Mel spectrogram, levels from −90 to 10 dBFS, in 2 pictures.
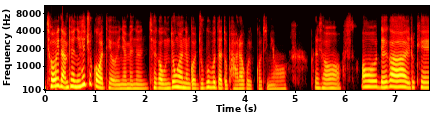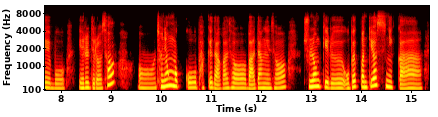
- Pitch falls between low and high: Yes, medium, 180 Hz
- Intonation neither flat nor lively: Yes, average, 4.3 semitones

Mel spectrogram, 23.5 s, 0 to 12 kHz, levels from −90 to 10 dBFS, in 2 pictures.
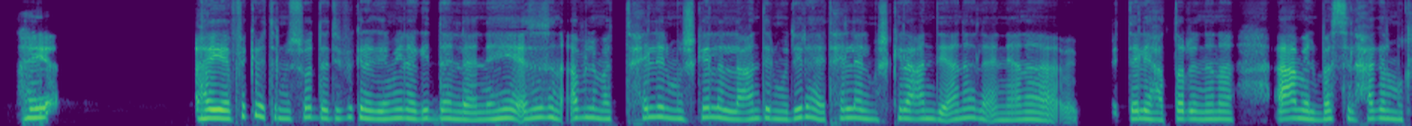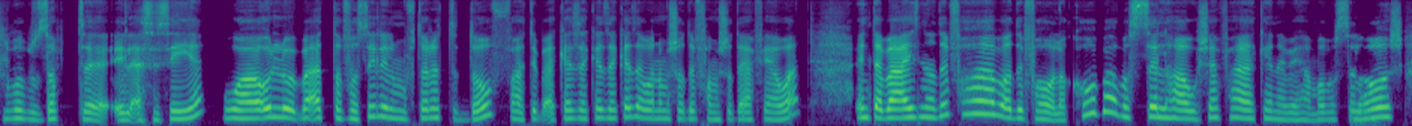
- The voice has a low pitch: No, high, 220 Hz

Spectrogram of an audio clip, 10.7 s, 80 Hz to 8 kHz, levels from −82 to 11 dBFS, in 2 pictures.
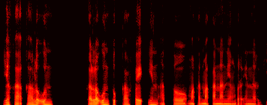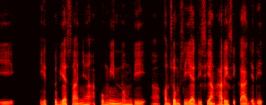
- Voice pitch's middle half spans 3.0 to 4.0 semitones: Yes, average, 3.6 semitones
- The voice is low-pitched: Yes, low, 110 Hz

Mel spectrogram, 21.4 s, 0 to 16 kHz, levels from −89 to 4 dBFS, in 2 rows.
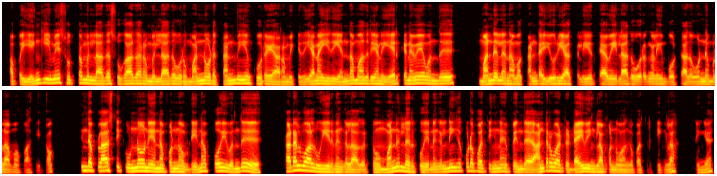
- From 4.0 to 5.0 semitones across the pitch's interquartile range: No, average, 3.4 semitones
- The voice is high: No, low, 125 Hz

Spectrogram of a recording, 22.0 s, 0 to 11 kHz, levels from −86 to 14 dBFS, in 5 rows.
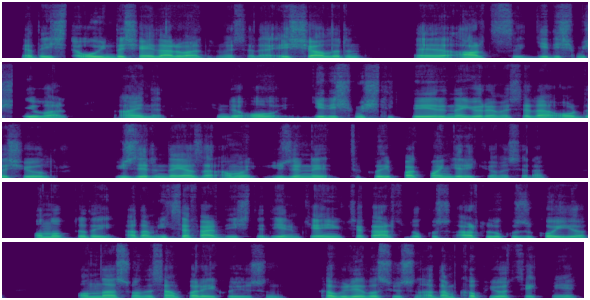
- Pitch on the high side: No, low, 115 Hz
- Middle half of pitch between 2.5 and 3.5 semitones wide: Yes, average, 3.2 semitones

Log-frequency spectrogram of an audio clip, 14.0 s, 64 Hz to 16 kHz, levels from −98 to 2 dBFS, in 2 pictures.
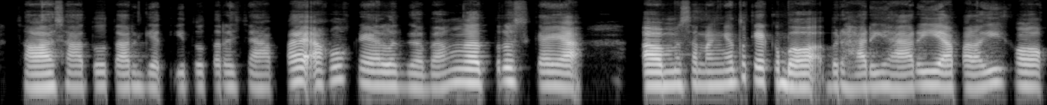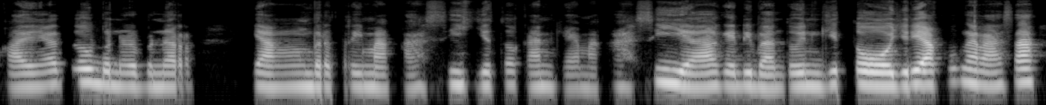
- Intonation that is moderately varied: No, narrow, 2.1 semitones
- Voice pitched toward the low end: No, medium, 175 Hz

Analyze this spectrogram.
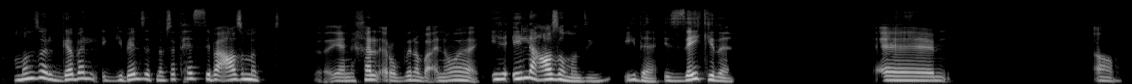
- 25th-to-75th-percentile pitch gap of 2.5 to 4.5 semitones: No, wide, 5.5 semitones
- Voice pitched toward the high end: Yes, high, 200 Hz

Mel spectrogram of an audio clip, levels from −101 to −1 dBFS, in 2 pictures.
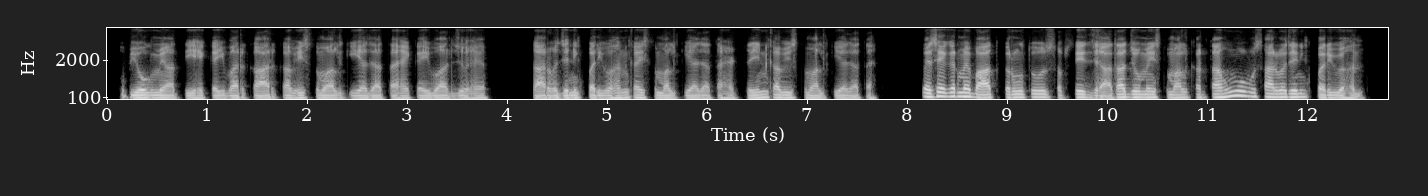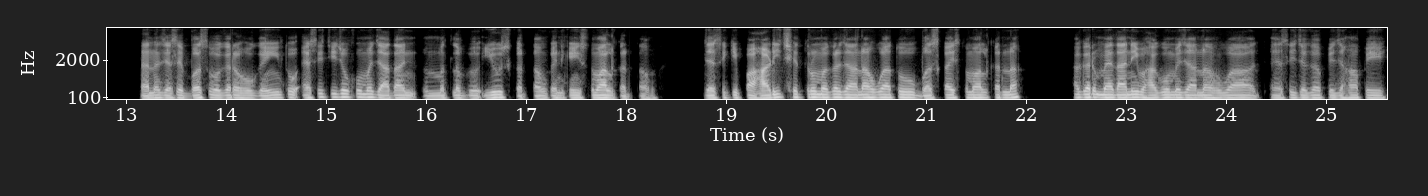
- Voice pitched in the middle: No, low, 105 Hz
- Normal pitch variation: Yes, average, 3.1 semitones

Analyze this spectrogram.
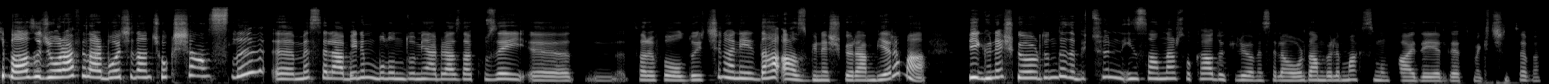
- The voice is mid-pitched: No, very high, 250 Hz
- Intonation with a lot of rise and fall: Yes, wide, 7.5 semitones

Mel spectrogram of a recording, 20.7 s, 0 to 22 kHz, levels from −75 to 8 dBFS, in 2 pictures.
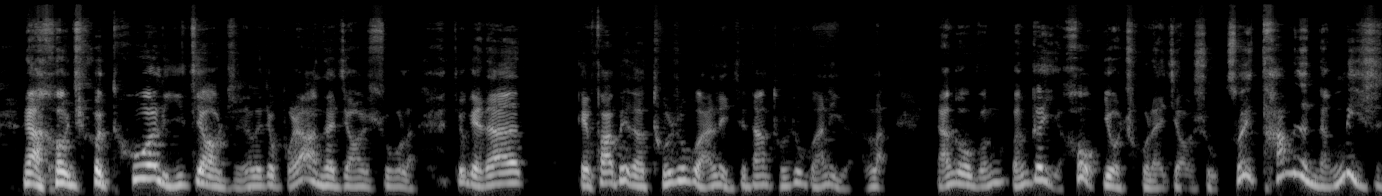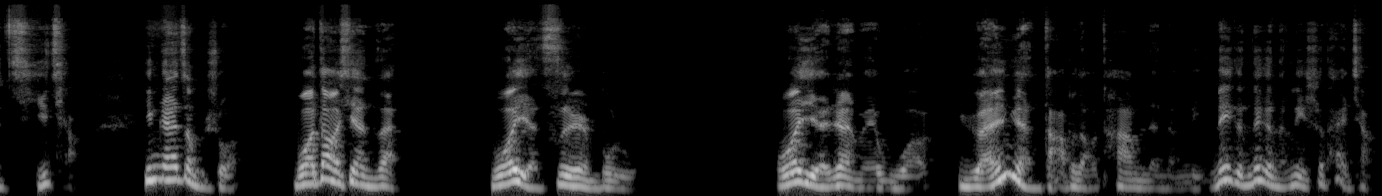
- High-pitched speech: No, medium, 145 Hz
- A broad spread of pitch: Yes, wide, 6.9 semitones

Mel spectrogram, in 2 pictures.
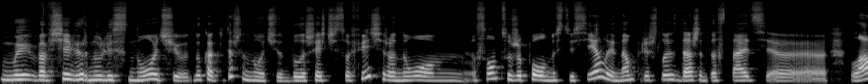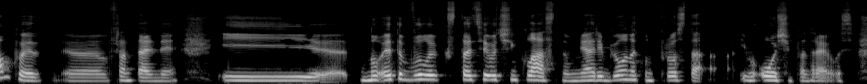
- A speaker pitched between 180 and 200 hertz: Yes, high, 190 Hz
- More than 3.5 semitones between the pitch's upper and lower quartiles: No, average, 2.8 semitones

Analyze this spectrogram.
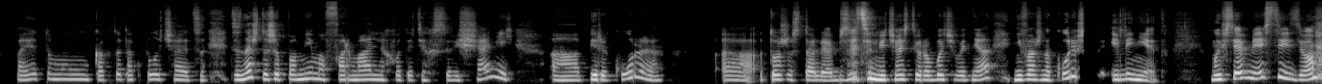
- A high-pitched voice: Yes, high, 225 Hz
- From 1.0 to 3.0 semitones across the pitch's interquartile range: Yes, narrow, 2.4 semitones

